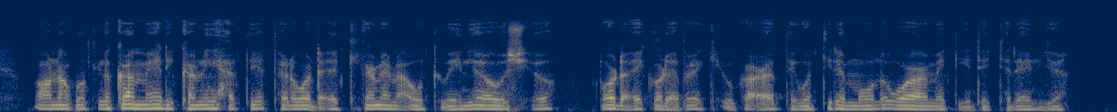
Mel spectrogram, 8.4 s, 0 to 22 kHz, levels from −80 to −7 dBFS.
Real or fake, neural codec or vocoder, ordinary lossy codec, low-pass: fake; codec, 24 kHz, 0.9 kbps, WavTokenizer, small release; none; 10.8 kHz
